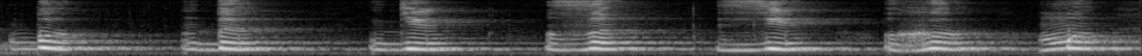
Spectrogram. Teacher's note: вимовляються дзвінко за допомогою голосу та шуму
